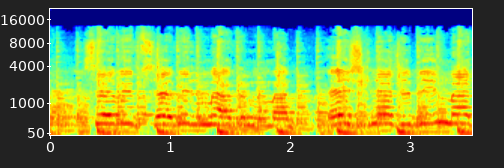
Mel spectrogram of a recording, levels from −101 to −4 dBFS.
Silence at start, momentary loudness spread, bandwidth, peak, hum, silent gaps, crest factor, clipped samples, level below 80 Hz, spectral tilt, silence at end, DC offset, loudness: 0 s; 4 LU; 13.5 kHz; -2 dBFS; none; none; 16 dB; under 0.1%; -28 dBFS; -4 dB/octave; 0 s; under 0.1%; -18 LUFS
